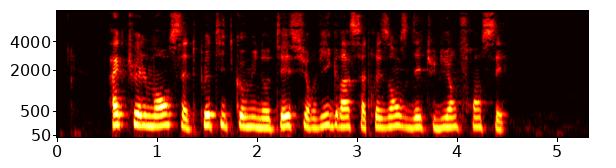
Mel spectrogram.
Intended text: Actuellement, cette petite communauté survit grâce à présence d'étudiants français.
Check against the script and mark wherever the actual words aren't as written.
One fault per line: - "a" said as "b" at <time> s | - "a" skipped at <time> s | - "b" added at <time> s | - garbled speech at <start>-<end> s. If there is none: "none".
none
